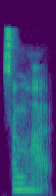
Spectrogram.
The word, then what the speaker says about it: संहार: संसार संहार कई लोग इसको पढ़ते हैं संहार या संसार दोनों ही गलत है। यहां पर मां की तरह इसका उच्चारण होगा अनुस्वार का संसार संहार।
